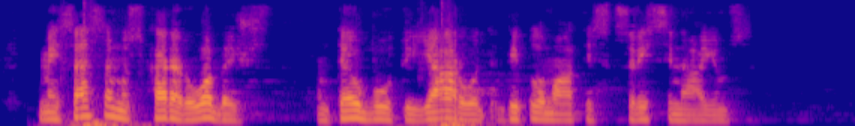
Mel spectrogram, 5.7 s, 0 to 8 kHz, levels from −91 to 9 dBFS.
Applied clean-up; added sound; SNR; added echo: classical method WPE with log-MMSE.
